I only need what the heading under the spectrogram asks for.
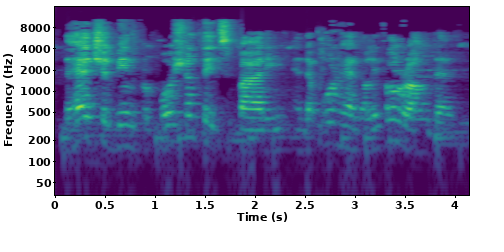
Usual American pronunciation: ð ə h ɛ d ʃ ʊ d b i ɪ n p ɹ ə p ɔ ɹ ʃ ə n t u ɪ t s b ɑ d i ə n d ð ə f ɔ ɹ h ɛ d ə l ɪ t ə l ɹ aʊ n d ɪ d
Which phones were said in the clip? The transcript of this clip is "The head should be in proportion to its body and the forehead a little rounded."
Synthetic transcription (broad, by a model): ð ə h ɛ d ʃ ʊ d b i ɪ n p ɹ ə p ɔ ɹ ʃ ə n t u ɪ t s b ɑ d i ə n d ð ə p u ɹ h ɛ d ə l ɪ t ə l ɹ aʊ n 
